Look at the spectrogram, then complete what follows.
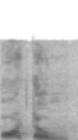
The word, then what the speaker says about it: autumn: You can clearly watch in the on the screen that in autumn N is silent. We will not pronounce the word N. We will say autumn.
